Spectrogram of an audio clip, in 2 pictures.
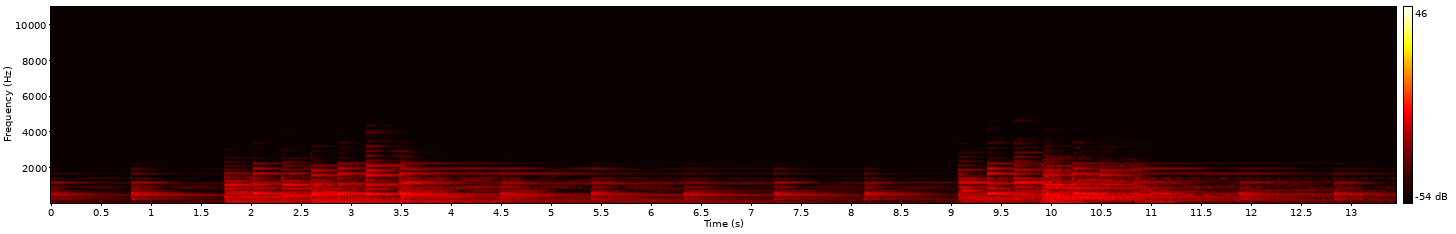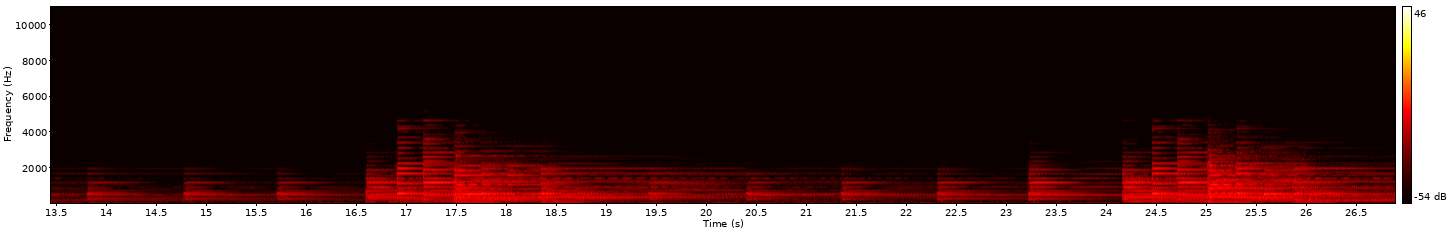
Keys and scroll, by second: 11.0 ctrl+t, 15.1 Return.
